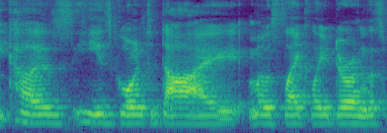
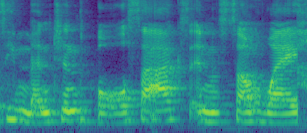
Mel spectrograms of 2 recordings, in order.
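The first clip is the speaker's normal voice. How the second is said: ordinary talk, nothing marked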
